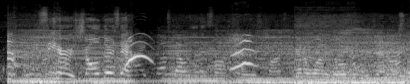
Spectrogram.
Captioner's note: laughs; laughing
